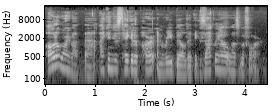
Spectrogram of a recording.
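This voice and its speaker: A woman's voice: on the low side, lively intonation, quick pace, slight background noise. A woman playing an eager, teasing thief inventor who dotes on gems and machines in an ASMR audio roleplay. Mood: teasing, brisk. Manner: doting, murmuring to gadgets and gemstones.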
